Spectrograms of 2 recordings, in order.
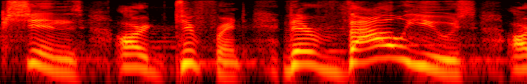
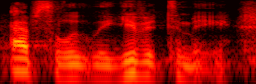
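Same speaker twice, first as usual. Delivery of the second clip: low, hushed, eager grab; secretly wanting it, say it under your breath; greedy inner voice; 11 semitones lower, 9 dB quieter, much faster than usual. Pretend.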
